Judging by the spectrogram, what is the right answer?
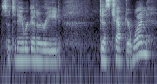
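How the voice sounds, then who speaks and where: A woman's voice: mid-range voice, moderate pace, darkish tone. A woman, a primary school teacher, reading a storybook aloud in simple phrasing for young children. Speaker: first grade teacher.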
